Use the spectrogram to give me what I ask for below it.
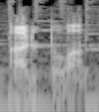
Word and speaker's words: Artois: で、ラベルが貼ってあって、こう、赤い、背景に白い文字でステラアルトワ。これはちょっとアルトワって読めないんですけどね、日本人の人は。 – うん、読めない。 – ARTOIS でアルトワって読みますね。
